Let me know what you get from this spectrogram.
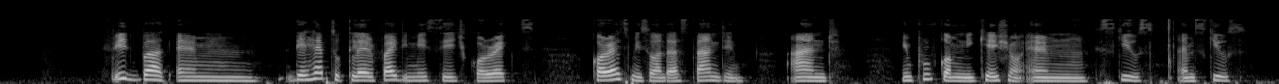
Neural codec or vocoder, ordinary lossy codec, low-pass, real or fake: codec, 24 kHz, 3.1 kbps, DualCodec; MP3, 32 kbps; 10.8 kHz; fake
